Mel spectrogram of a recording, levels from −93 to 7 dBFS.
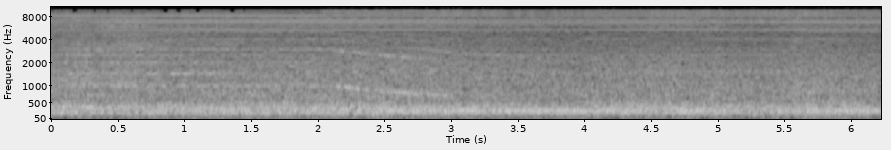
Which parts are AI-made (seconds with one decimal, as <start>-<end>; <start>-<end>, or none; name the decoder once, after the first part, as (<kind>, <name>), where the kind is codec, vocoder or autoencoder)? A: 3.1-4.0 (autoencoder, DAC-VAE); 4.8-5.4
